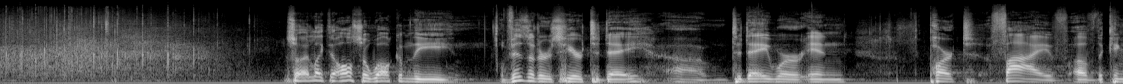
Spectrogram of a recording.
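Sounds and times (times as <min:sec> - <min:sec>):
church service audience clapping: 0:00.0 - 0:02.6
speech: 0:02.8 - 0:08.7, 0:09.4 - 0:11.2.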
